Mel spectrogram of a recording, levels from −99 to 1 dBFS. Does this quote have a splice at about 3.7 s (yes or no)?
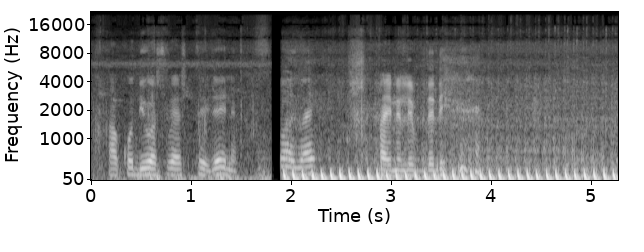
no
